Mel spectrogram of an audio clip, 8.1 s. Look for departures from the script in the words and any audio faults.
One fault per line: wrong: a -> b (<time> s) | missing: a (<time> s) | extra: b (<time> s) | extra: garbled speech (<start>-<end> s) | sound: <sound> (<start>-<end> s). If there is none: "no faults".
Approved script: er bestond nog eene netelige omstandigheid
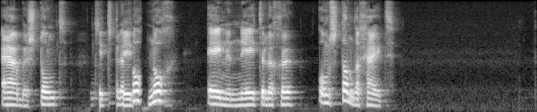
extra: garbled speech (1.4-2.1 s)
